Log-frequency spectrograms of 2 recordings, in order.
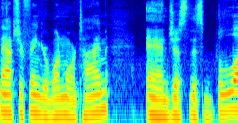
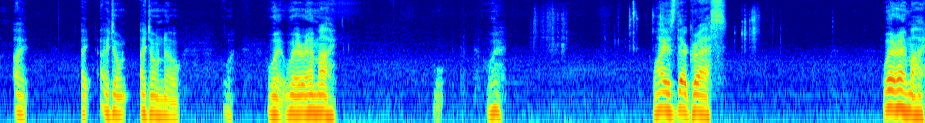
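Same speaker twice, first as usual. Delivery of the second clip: terrified, frightened voice. A storyteller voices an orc guard asked where he came from, terrified. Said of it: "with just terror in his eyes and says".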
